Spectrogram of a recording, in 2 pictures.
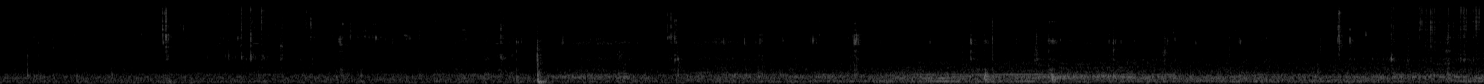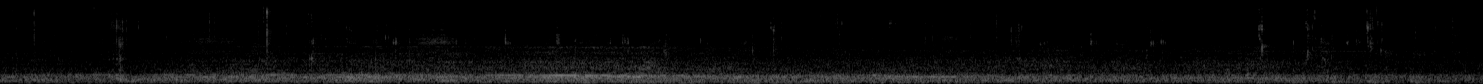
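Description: Close-miked chewing and biting of fried chicken wings, with many small sharp mouth clicks. Under it a low, steady hum grows louder toward the middle and then eases off.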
